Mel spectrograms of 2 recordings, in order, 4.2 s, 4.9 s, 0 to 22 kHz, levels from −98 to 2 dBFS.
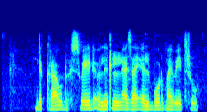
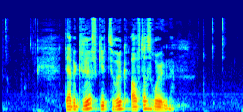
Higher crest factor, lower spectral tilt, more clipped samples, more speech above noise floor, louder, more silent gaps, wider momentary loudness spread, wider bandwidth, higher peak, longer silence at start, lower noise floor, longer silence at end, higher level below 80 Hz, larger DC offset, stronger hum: first, 26 dB vs 20 dB; about the same, -6 dB/octave vs -6.5 dB/octave; neither; second, 31 dB vs 45 dB; second, -37 LUFS vs -23 LUFS; neither; about the same, 8 LU vs 7 LU; second, 7.4 kHz vs 11.5 kHz; second, -12 dBFS vs -4 dBFS; about the same, 0.7 s vs 0.75 s; about the same, -68 dBFS vs -67 dBFS; second, 0.2 s vs 1.4 s; second, -78 dBFS vs -56 dBFS; neither; neither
